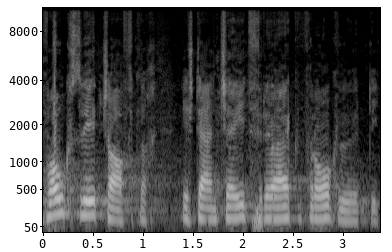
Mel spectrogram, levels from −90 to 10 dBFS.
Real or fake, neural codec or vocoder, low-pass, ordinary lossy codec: fake; vocoder, 22.05 kHz, 80 mel bands, WaveNeXt; none; none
